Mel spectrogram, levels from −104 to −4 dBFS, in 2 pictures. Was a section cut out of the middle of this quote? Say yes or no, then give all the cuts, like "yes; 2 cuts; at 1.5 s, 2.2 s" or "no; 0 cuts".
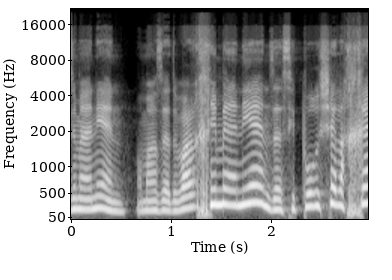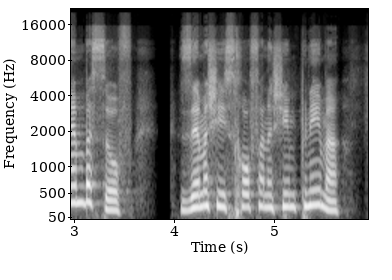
no; 0 cuts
